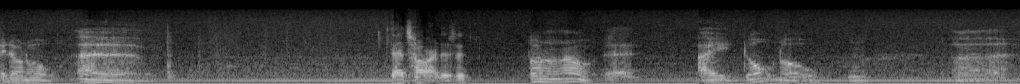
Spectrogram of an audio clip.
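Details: Former lawyer who had a stroke at age 45 from a blood clot, affecting comprehension and expression; slow, effortful word finding, comprehends only nouns and verbs, pattern typical of Broca's area damage; aphasia after stroke.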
